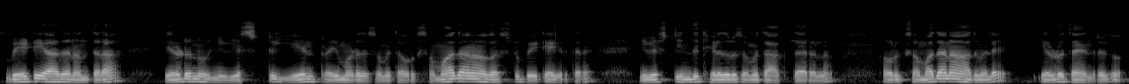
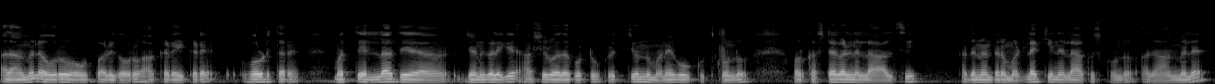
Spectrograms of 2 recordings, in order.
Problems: background sounds at intervals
